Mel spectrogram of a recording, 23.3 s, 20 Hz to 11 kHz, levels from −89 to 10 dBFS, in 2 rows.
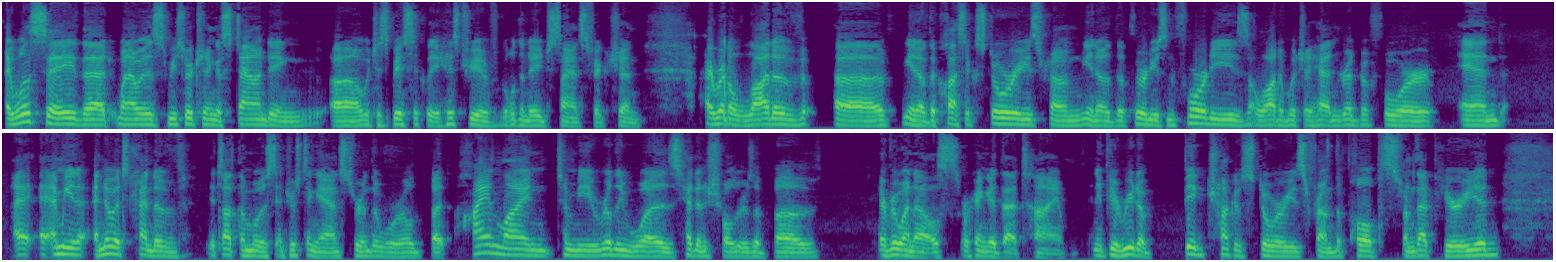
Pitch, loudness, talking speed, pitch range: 130 Hz, -15 LUFS, 245 wpm, 125-145 Hz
